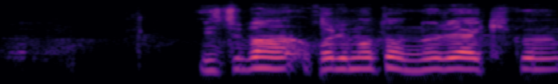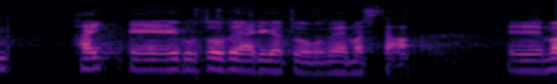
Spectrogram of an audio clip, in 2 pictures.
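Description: A middle-aged man speaks over a microphone with a calm, formal voice.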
